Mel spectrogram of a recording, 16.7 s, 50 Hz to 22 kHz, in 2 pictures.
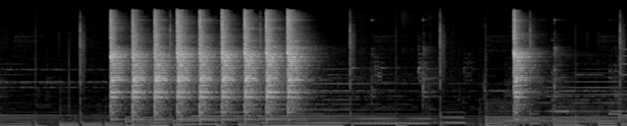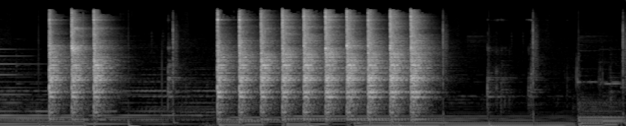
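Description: A hammer striking a metal bar held over a brass freeze plug, driving the plug into a Toyota 2JZ cast-iron engine block: quick runs of sharp metal-on-metal blows, about four a second, separated by short pauses. Background music plays underneath.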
